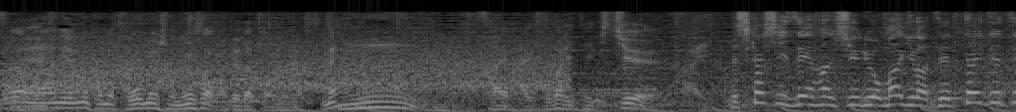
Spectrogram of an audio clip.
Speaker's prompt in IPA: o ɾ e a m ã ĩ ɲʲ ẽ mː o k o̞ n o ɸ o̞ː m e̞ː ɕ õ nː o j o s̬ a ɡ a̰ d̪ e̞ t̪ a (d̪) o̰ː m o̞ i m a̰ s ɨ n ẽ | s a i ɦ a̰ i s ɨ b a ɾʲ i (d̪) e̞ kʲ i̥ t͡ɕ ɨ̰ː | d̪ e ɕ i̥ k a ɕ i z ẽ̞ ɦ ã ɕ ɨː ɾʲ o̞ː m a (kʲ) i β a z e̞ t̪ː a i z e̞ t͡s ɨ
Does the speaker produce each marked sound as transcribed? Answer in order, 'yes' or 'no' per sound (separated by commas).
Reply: no, no, no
